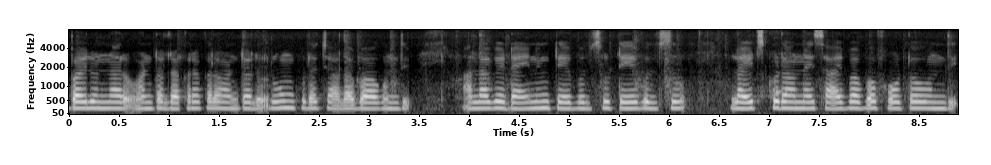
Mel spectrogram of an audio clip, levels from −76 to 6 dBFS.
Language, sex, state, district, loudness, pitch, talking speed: Telugu, female, Andhra Pradesh, Sri Satya Sai, -17 LUFS, 220 Hz, 120 wpm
